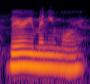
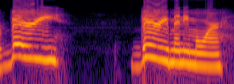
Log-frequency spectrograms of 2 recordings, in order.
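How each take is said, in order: First: Said in the usual way. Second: "very" drawn out, louder and higher; big stretched stress on "very"; emphatic VERY. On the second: Real, not acted. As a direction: lean hard and long on "very". Emphasising how many more plots.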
